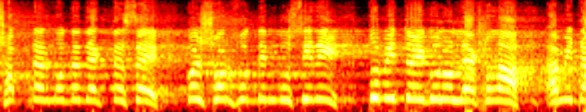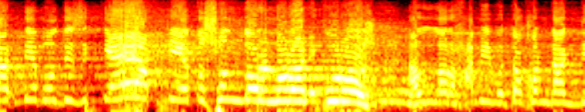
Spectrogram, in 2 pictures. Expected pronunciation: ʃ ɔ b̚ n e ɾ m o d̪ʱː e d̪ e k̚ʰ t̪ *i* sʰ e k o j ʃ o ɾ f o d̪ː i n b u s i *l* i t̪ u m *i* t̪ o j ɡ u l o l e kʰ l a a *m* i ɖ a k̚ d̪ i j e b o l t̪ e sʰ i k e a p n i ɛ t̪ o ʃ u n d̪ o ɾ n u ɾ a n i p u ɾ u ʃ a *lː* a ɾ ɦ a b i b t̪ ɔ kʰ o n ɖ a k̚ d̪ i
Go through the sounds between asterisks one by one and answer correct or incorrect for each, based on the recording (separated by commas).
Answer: incorrect, incorrect, correct, correct, correct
